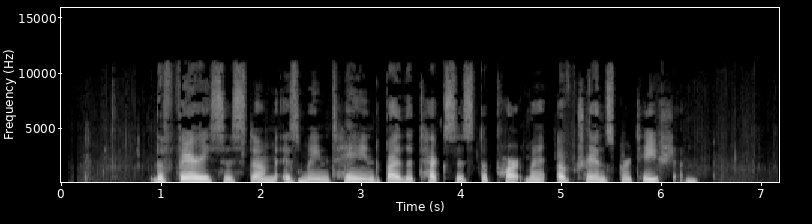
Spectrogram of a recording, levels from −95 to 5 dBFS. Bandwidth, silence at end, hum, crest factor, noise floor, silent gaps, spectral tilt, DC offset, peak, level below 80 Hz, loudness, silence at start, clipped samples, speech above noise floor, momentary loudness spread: 11 kHz; 0.85 s; none; 20 dB; -65 dBFS; none; -5.5 dB/octave; under 0.1%; -2 dBFS; -74 dBFS; -22 LUFS; 0.95 s; under 0.1%; 43 dB; 12 LU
